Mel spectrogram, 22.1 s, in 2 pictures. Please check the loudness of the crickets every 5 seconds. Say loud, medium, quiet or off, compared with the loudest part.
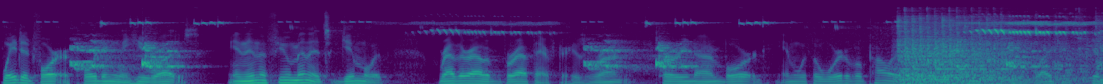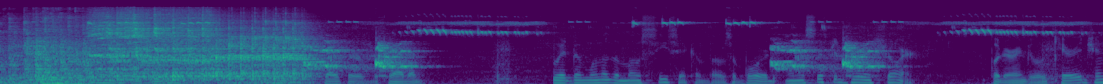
quiet, medium, loud, medium, medium.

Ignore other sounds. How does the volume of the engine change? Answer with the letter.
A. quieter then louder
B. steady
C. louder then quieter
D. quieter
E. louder
A.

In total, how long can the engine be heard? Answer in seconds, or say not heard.
5 s.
